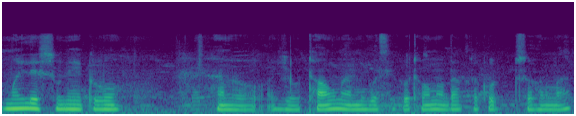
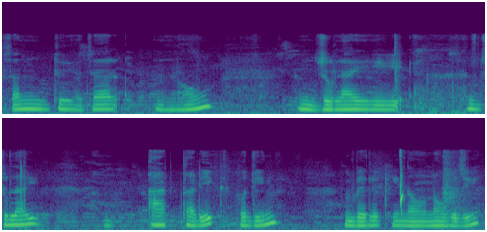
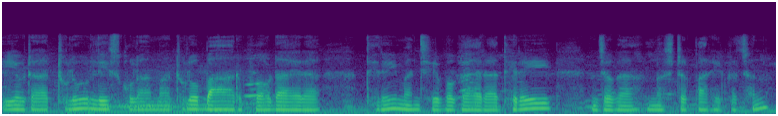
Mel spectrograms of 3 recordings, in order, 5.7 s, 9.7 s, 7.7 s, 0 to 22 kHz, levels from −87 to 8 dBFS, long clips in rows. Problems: background sounds at intervals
